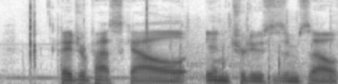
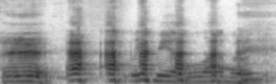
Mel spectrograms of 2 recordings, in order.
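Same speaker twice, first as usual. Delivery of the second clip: laughing plea; 9 semitones higher, 9 dB louder, much slower than usual. Real, not acted. Game character begging while laughing.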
